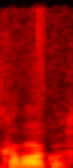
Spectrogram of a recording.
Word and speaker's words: Kavakos: Is it Kavakos or Kavakos? I have no idea. It is Kavakos.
